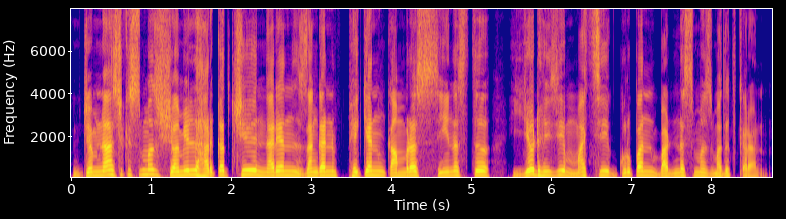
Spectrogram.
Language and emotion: Kashmiri, neutral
